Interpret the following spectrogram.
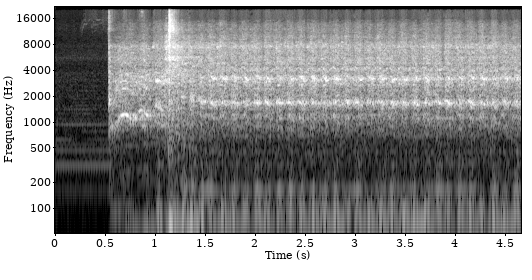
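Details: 375 hp V8 swapped Mazda RX-7, long-stored, cranked with spare battery and booster pack, no throttle: steady low starter churning, never catches; spark plugs found badly fouled, preventing starting.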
